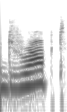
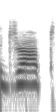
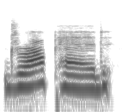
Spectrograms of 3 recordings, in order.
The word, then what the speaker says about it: dropped: And remember that this word drop, we're going to pronounce it with the ed pronunciation, the voiceless ed pronunciation. So instead of saying drop head, it's dropped in the past.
